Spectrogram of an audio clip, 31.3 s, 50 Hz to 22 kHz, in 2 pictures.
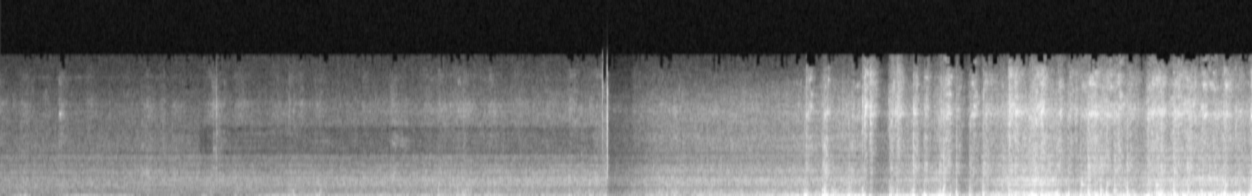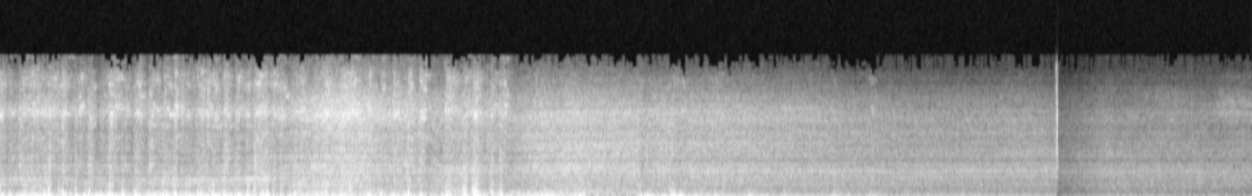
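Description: EN57 electric multiple unit running into the station close past the platform: the rumble of the train builds, is loudest through the middle as the cars go by with the clicks of wheels over rail joints, then eases off as it slows toward a stop.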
